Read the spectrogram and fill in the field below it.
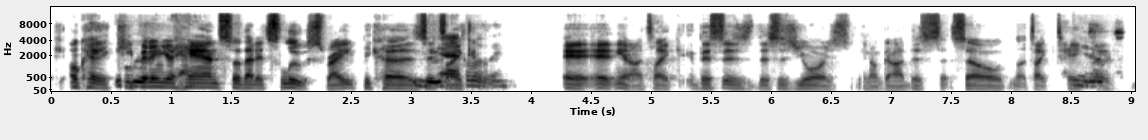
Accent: Bayamón, Puerto Rico; I grew up in Bayamon, Puerto Rico, in a not so great place

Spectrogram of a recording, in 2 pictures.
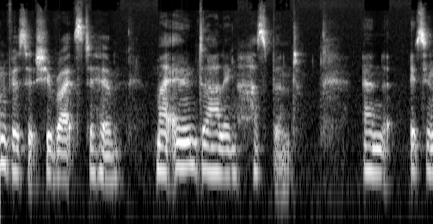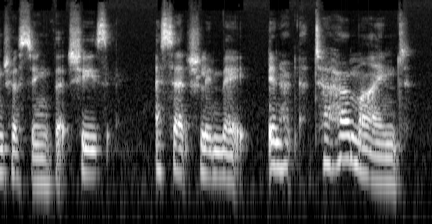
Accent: Scotland, United Kingdom; it's embarrassing that I'm Scottish and I'm reading all of her in I can't do anything resembling an accent.

